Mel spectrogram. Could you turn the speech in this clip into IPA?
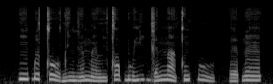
ĩ˧ɓə˧ toː˦˨dĩ˧ɡɛ̃˨˦ mɛ̃˨li˨tɔ˦ ɓu˧ ji˦ɡɛ˨˦ nã˦˨ tũ˦k͡pu˦˨ | ɛ˨ ɓɛ̃˧

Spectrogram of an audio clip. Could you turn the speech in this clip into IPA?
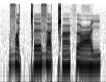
zˤatʲǀɛza ǁãθœ ʕi

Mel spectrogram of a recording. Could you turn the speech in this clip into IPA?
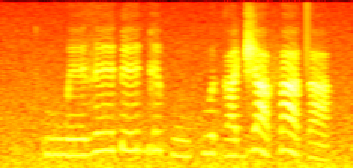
kʰu˨weː˨ zeː˦ɗeː˦ɡe˦ puː˨kʷɛ˦ ɡa˨d͡ʒa˦˨fa˦˨ta˨

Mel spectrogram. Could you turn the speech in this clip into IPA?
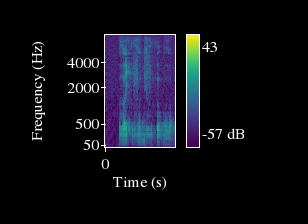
ðoi̯hṳvo̤ bʲo̤vṳhu ɠo̤

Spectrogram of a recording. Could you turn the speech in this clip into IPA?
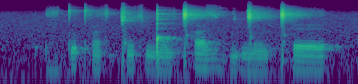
ʔɛ̤t̪ət̪ʰãsǀũs ŋ͡ǃə̃ǀʰazṳɡ ŋ͡ǀə̃ ǀʰɛ

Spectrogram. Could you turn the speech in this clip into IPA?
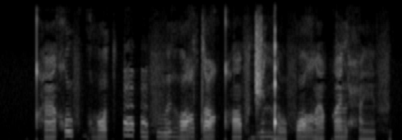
qʰẽ˨˦χu˥f ɡʱɔ˨˦t͡sʼõ˥ ʔõ˨˦fvɘ˧˥˧ɦɔ˨˦ʁtˤe˨˦ʁ qʰɔ̃˧˥˧fd͡ʒɘ˥ŋ͡ǃo˩ fɔ˥ ʁɛ̃˨˦qẽ˥l ħẽ˩f

